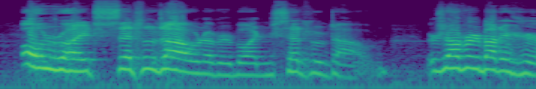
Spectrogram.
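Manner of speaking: loud, booming delivery. Opening a role-played courtroom scene as the judge, Judge Maximus voice. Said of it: "do you want me to do Judge Maximus?".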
